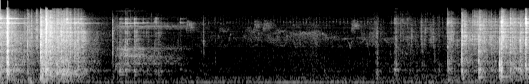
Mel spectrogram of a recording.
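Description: BMX bike clattering onto asphalt as the rider bails, metal frame and parts rattling and ringing in the first second, then a second burst of clattering about four and a half seconds in.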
